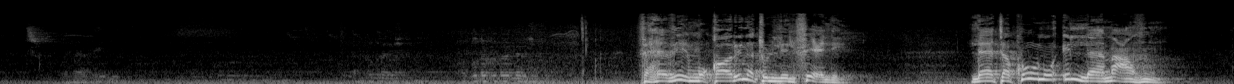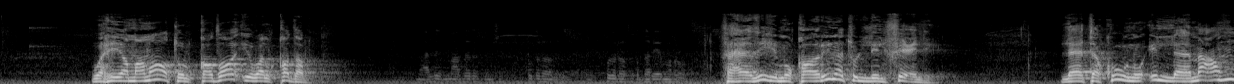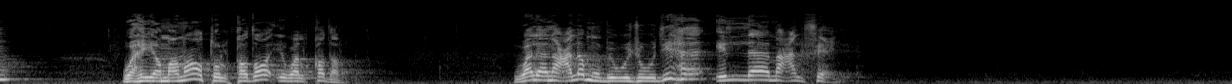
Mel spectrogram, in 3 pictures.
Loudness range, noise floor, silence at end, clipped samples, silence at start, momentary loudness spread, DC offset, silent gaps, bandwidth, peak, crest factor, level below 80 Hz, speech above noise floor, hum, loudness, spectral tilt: 8 LU; -60 dBFS; 4 s; under 0.1%; 0.3 s; 18 LU; under 0.1%; none; 11.5 kHz; -6 dBFS; 16 dB; -46 dBFS; 42 dB; none; -19 LUFS; -6.5 dB/octave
